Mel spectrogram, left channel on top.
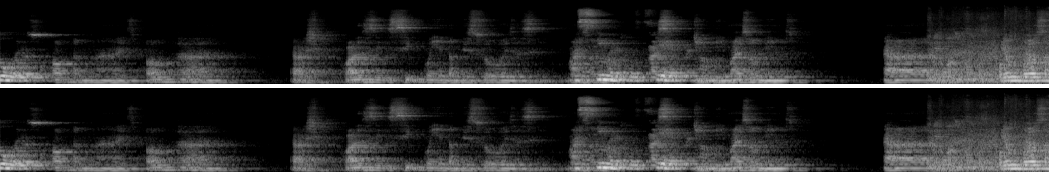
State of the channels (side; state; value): both; identical; correlation 1.00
